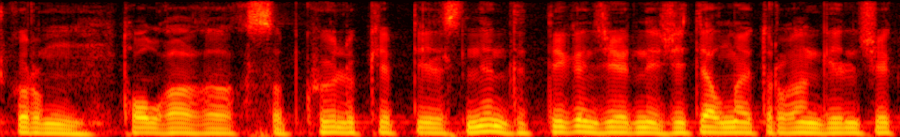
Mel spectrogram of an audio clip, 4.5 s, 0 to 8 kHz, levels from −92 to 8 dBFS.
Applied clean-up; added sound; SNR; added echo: none; none; none; none.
